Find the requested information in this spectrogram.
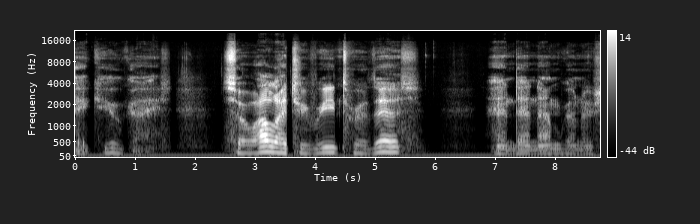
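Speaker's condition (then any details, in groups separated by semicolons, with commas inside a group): ALS; abnormally slow voice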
